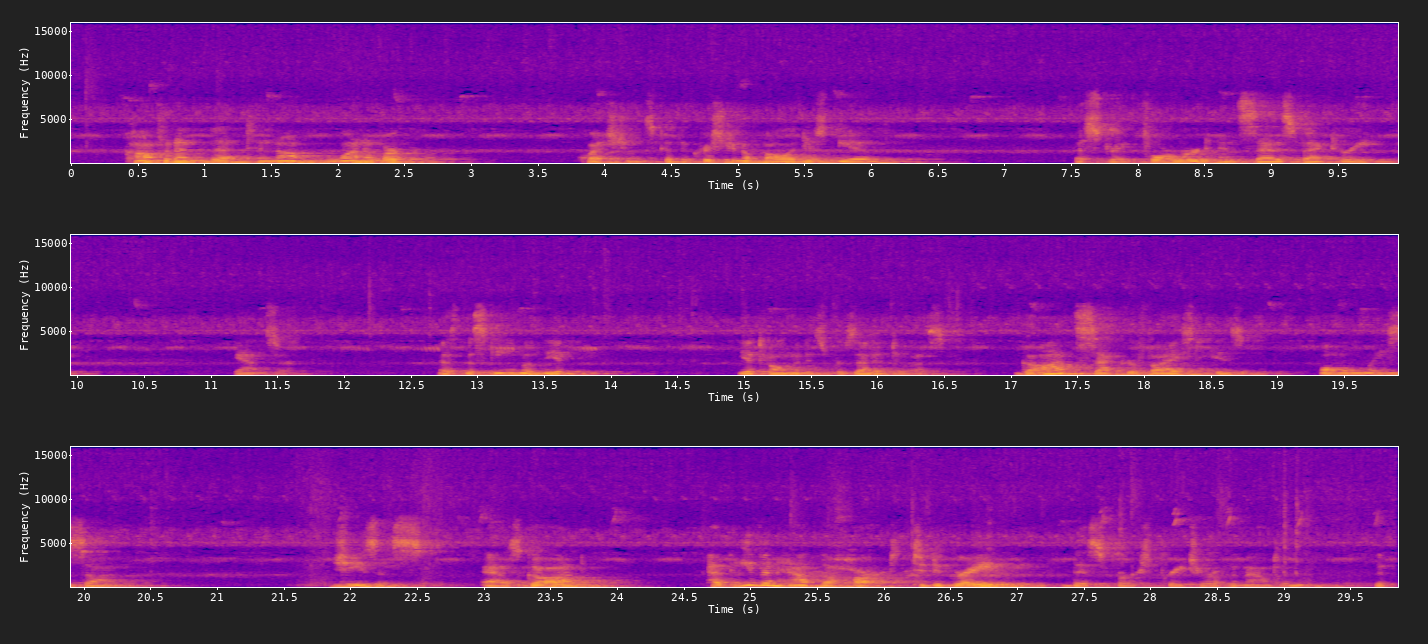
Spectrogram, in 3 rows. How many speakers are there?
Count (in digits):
1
